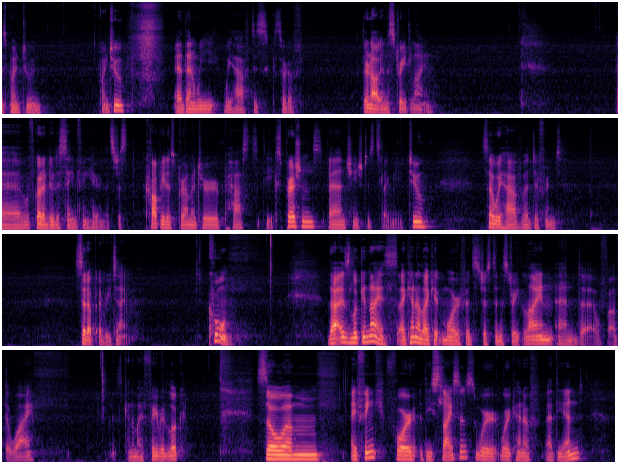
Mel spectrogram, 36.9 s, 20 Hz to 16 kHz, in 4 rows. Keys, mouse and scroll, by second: 0.2 1, 0.7 click, 2.2 click, 2.3-7.3 typing, 7.6 click, 8.3 middle click, 8.9 click, 10.2 click, 10.9 right click, 11.4 click, 11.9 click, 12.5 right click, 13.2 click, 13.6 click, 13.9 typing, 14.1 click, 15.3 click, 15.6-21.2 typing, 15.7 click, 16.8 click, 20.0 click, 22.0 click, 22.6 middle click, 23.4 click, 24.3 middle click, 24.9 click, 26.2 click, 26.9 click, 27.5 click, 28.6 click, 28.8-29.5 typing, 29.3 middle click, 29.9 click, 30.5 middle click, 31.1 click, 33.4 middle click, 35.1 click.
